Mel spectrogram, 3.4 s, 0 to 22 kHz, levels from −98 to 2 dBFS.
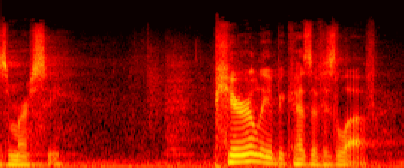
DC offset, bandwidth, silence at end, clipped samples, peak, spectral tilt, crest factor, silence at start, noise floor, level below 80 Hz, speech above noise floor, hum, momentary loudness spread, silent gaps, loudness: under 0.1%; 13.5 kHz; 0 s; under 0.1%; -14 dBFS; -4 dB/octave; 20 dB; 0 s; -53 dBFS; -54 dBFS; 21 dB; none; 25 LU; none; -32 LUFS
